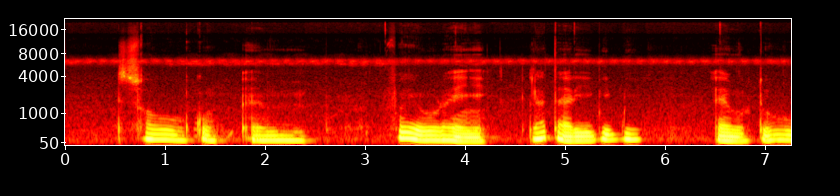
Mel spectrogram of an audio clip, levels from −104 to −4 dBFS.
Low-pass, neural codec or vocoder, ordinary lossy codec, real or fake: 19.8 kHz; none; none; real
